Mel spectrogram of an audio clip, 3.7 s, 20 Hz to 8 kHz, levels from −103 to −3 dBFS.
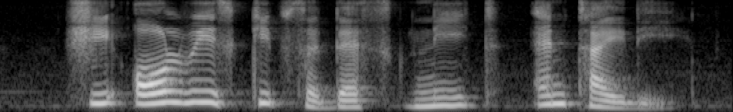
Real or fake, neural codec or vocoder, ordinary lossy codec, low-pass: real; none; none; none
